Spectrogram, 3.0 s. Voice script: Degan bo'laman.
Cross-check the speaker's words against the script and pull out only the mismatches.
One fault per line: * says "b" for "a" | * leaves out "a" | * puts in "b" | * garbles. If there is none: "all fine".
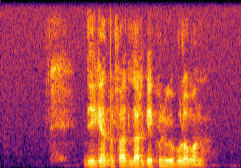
* puts in "ulfatlarga kulgi"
